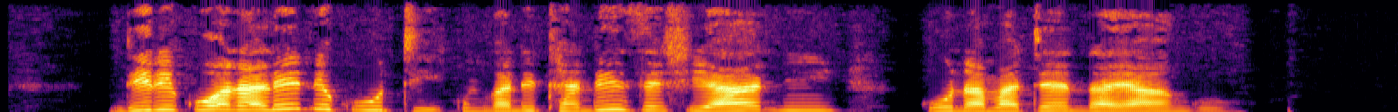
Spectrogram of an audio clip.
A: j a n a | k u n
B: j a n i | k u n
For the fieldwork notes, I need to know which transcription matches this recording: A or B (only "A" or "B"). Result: B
